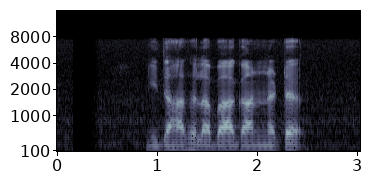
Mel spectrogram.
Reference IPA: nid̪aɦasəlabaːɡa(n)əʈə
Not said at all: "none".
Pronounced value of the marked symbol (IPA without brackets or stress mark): nː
